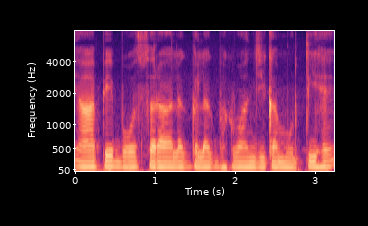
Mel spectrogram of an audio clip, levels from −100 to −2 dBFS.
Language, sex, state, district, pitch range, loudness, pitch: Hindi, male, Jharkhand, Deoghar, 105-110 Hz, -18 LUFS, 105 Hz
